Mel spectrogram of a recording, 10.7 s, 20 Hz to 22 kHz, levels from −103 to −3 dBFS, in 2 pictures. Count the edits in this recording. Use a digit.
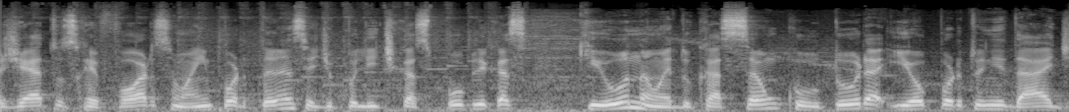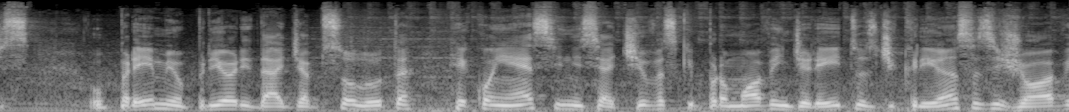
0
